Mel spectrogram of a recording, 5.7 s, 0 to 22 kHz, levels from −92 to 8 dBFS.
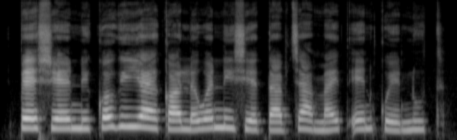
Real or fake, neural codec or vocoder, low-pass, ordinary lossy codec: real; none; none; none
